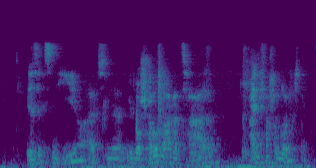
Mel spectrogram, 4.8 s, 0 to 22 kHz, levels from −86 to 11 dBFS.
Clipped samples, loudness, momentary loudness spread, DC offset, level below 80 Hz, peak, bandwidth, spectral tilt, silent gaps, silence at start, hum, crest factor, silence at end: under 0.1%; -41 LUFS; 8 LU; under 0.1%; -50 dBFS; -20 dBFS; 8 kHz; -3 dB/octave; none; 0 s; none; 22 dB; 0 s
